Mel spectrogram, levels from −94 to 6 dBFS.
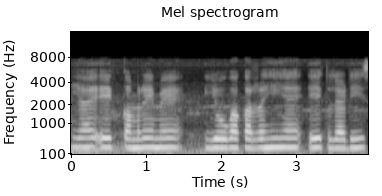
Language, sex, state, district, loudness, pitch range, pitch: Hindi, female, Madhya Pradesh, Katni, -16 LUFS, 230-240 Hz, 235 Hz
